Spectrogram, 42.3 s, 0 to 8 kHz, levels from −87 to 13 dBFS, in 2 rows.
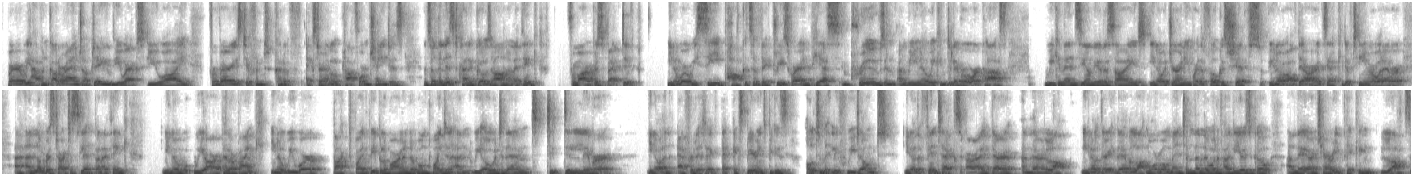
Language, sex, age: English, male, 20-39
